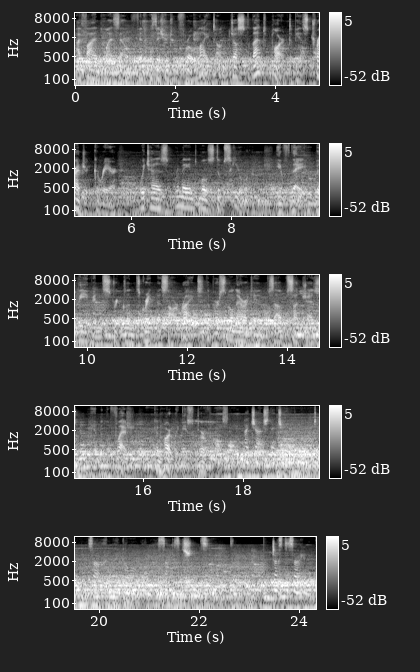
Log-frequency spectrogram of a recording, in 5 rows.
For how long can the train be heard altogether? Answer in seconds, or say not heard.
24 s.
